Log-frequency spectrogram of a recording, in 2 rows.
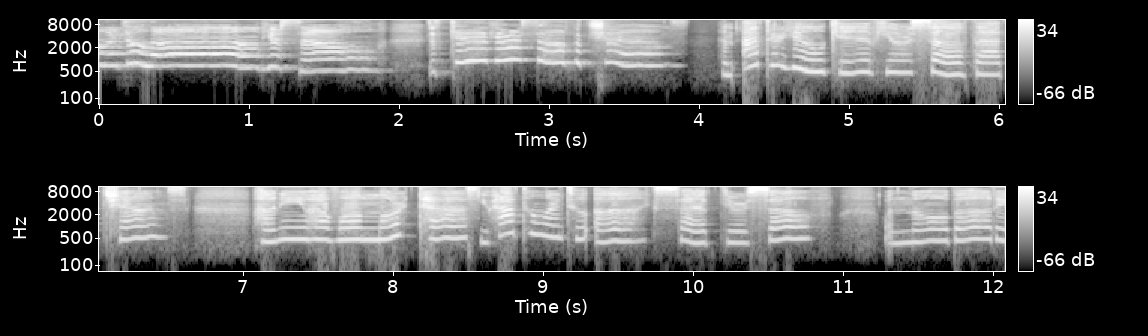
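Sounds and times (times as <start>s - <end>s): sped-up high-pitched singing voice: 0.0s - 12.0s.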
